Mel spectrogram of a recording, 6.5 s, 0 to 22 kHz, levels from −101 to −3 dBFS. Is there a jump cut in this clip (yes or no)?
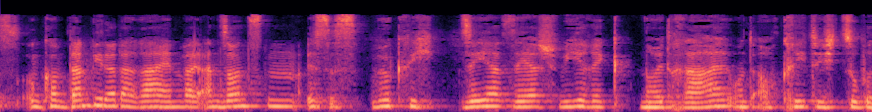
no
